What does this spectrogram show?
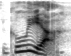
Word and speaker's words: glia: Next up is the suffix glia. Glia, that is how that's pronounced.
